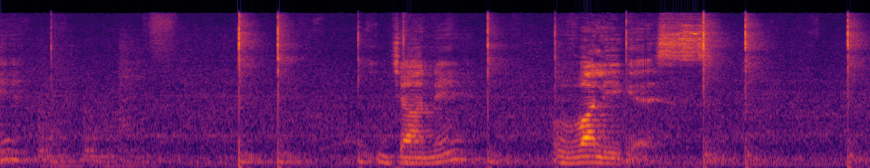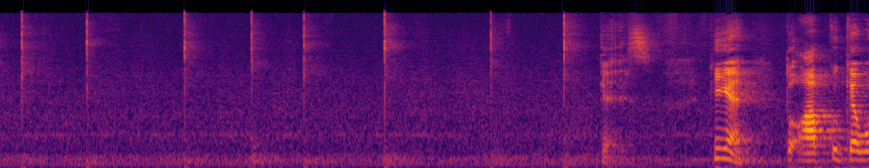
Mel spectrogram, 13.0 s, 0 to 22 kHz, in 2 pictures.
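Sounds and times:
marker tapping and scraping whiteboard: 0.1s - 3.0s, 3.6s - 11.1s.

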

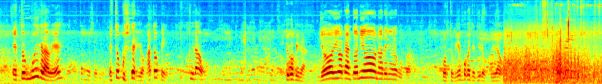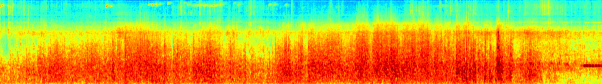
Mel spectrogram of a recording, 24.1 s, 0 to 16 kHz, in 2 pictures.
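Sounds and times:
bike tyres rolling on gravel: 10.1s - 24.0s
wind on microphone: 10.1s - 24.0s.

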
